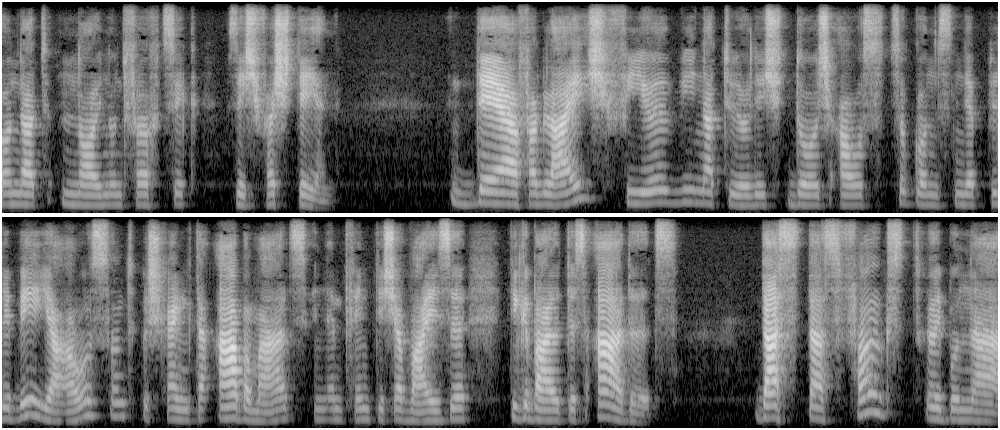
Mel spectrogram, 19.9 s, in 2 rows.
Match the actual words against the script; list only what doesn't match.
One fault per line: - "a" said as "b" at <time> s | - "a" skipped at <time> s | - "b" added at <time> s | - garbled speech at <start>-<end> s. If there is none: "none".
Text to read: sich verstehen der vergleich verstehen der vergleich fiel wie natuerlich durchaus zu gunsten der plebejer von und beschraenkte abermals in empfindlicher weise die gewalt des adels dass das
- "verstehen der vergleich" skipped at 6.0 s
- "von" said as "aus" at 10.6 s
